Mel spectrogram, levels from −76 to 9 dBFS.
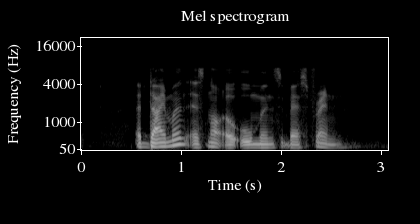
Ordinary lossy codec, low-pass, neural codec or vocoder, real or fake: Opus, 32 kbps; 7.2 kHz; none; real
